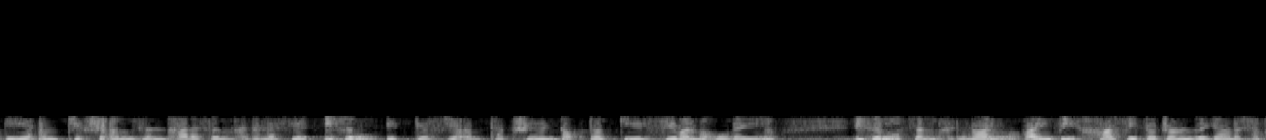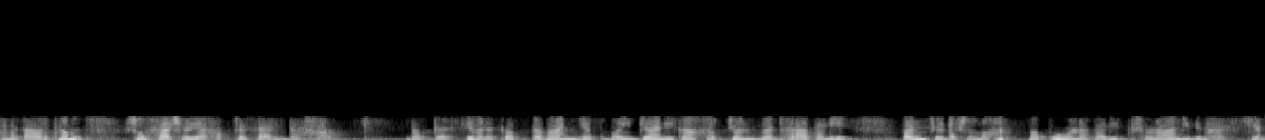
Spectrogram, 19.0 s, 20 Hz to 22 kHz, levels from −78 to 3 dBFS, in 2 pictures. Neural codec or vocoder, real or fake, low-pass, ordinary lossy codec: codec, 44.1 kHz, 1.7 kbps, Pupu-Codec; fake; 3.6 kHz; none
